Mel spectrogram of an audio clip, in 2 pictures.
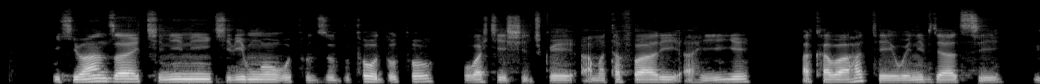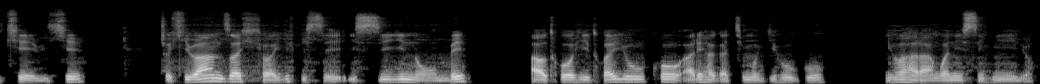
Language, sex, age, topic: Rundi, male, 25-35, education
